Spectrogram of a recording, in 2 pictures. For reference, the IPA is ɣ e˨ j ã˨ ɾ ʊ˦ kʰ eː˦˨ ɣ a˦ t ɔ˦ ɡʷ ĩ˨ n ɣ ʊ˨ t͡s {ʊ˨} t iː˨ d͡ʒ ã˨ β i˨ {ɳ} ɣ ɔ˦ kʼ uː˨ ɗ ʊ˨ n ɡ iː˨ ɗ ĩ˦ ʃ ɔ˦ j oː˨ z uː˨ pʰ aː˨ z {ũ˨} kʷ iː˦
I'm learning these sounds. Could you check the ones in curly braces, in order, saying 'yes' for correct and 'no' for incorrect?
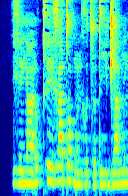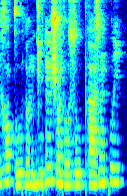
yes, no, no

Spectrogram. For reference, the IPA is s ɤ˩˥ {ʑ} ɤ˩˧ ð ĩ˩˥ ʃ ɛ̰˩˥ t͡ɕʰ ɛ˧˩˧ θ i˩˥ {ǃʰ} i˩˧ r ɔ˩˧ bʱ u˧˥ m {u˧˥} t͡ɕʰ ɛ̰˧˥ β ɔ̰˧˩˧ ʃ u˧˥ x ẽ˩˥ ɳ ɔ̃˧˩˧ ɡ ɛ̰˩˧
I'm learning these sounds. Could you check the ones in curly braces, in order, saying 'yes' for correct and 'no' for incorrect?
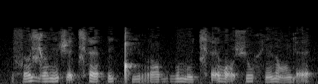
yes, yes, no

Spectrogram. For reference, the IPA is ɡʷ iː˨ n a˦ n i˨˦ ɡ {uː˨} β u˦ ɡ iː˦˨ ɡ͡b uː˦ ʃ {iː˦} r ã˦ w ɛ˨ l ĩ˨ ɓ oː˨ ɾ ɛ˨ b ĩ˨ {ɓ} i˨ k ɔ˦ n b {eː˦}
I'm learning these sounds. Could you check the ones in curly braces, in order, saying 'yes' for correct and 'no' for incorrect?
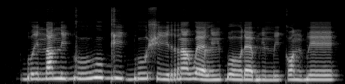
no, no, no, yes

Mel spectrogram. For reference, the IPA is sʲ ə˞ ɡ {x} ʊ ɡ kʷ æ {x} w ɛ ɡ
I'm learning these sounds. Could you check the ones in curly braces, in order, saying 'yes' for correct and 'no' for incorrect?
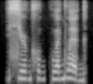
yes, no

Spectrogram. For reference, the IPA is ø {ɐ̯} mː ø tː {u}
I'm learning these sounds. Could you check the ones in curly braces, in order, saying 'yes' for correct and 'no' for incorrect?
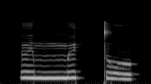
no, no

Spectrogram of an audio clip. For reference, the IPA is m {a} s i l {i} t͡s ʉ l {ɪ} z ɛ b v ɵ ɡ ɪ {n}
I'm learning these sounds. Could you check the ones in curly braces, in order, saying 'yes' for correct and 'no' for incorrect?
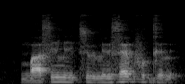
yes, yes, yes, no

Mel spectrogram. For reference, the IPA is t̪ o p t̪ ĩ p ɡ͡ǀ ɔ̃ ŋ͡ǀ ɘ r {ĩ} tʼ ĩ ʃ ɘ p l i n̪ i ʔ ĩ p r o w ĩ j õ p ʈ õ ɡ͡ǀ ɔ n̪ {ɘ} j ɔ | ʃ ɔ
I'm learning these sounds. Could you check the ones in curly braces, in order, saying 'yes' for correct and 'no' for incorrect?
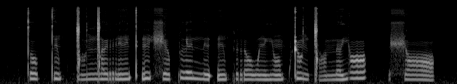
yes, yes

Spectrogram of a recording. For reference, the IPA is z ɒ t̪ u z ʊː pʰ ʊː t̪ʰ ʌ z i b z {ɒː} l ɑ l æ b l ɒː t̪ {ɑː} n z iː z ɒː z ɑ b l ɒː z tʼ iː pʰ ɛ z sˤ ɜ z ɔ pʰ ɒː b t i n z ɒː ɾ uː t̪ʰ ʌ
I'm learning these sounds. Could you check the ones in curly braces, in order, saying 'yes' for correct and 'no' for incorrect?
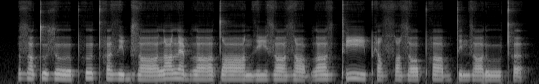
yes, yes

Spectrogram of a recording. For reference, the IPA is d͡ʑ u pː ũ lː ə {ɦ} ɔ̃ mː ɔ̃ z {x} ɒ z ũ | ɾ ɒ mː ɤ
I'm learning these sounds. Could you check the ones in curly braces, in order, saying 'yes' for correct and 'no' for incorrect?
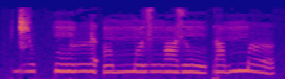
no, no

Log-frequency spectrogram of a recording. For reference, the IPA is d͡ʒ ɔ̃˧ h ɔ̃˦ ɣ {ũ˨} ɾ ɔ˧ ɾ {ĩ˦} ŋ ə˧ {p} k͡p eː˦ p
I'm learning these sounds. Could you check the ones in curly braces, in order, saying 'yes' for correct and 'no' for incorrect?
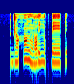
yes, no, yes

